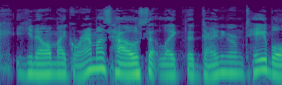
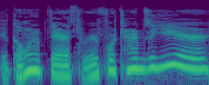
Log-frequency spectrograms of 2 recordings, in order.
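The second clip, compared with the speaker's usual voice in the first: said quietly under her breath; 5 semitones higher than usual. Retelling a line from a movie scene: imitating muttering under breath. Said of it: "on her breath, she goes".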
